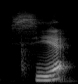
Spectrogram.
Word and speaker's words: 鞋: 鞋 xi ye with the second tongue, 也 xi ye 鞋 xi ye 鞋 Please repeat.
